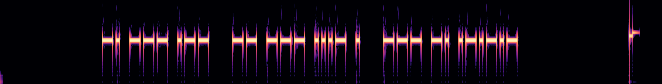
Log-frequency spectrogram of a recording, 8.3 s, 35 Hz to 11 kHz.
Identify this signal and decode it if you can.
Morse code, heard as a keyed tone, about 28 wpm, 700 Hz. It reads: NOW MOVE ON.
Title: Sentences from Top 1000 Words - Review Part 1 - 28wpm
